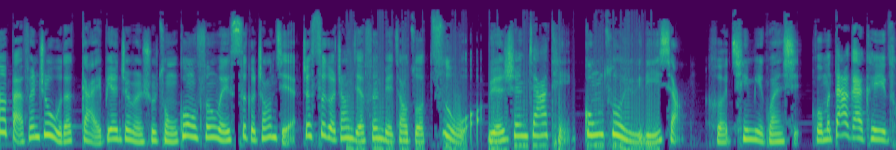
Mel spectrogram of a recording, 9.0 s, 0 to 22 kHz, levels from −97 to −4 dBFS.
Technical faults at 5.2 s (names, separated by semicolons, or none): filter restarted on every block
